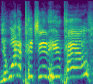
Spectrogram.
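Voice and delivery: mock very high, sudden, shrill shout. Speaker retells shouting at an unresponsive partner, retelling a shout. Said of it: "I just shout".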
